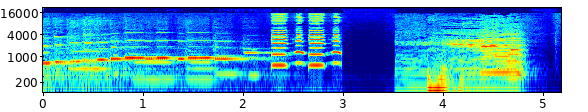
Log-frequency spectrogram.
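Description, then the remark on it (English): A cow moos loudly, with a long drawn-out low call, then after a short pause a second bellowing moo that rises and fades, with some tinkly chimes between. “Hence the cow.”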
